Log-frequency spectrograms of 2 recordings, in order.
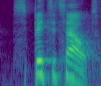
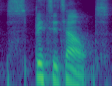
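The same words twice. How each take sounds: First: Sharp demand. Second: Slow quiet demand. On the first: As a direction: push the demand harder this time. Second, sharper take. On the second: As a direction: spit it out, slowed and pulled back. First of two takes. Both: Acted.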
